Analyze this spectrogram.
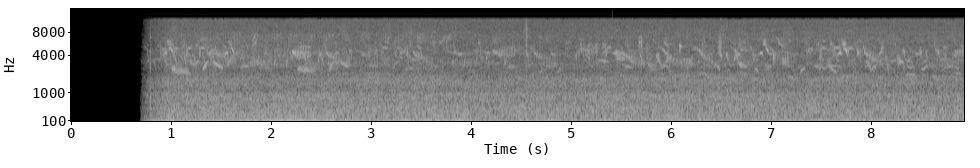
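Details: A Eurasian reed warbler, 7 July 2012, sings a continuous scratchy chatter of short, high repeated notes, several per second, over a steady low rumble and hiss.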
